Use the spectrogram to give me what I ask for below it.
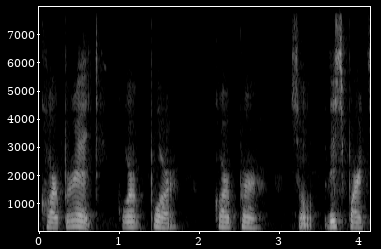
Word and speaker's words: corporate: So it corporate. So we pronounce it again, this one as corporate.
